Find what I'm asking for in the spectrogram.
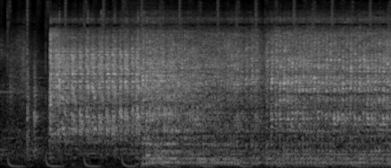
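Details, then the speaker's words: Fire-damaged Ferrari being rebuilt, low fuel warning: a few starter cranks, then catches and settles into a steady even idle, nice and quiet, no knocks or misses; afterwards it won't go into gear. "You heard the engine there, nice and quiet. It's that sound pretty normal? Sounds good. Very good."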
